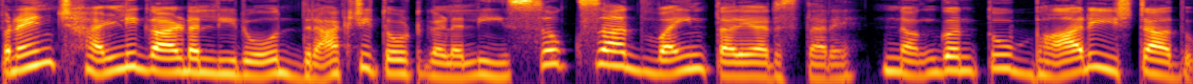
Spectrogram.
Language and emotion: Kannada, happy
